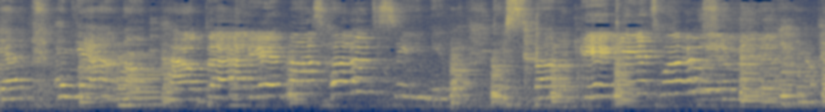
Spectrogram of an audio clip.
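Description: Women singing a song through handheld stage microphones.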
